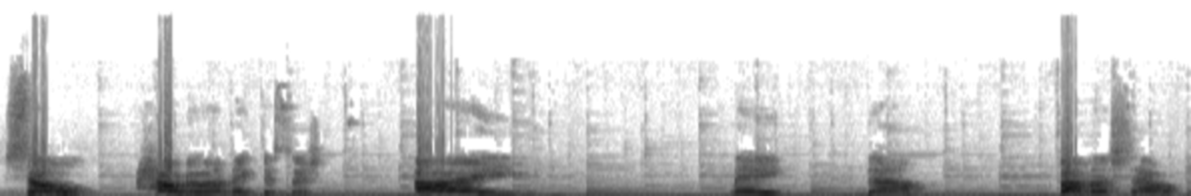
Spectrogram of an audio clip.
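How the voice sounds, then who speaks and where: Very slow, low-voiced young woman. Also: little pitch movement. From North Carolina, US. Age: 20s. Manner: halting, words spaced out with pauses. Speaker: interviewee. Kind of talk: personal interview. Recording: roomy room, distant mic, soft guitar.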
